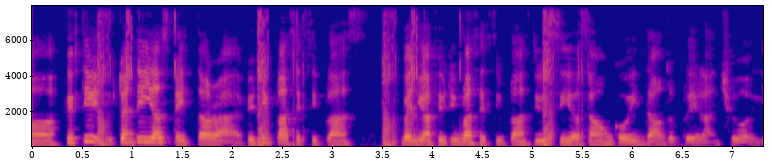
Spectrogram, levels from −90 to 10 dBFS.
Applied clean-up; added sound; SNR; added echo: classical method Wiener filter.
